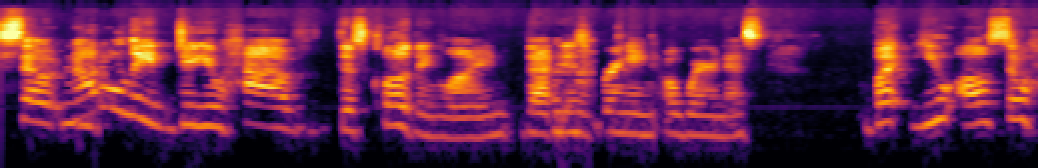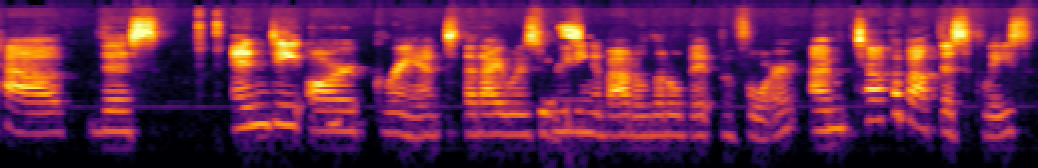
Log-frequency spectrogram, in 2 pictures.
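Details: Adult woman speaking; ordinary speech.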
